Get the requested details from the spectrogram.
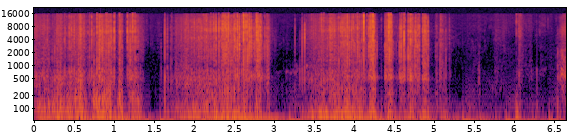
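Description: Long pointed nails scratch the face and edge of a beige textured faux leather zip wallet, which is then tilted up in hand. Dry, rough scratching comes in quick, uneven bursts with short pauses between strokes, over a steady low rumble.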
